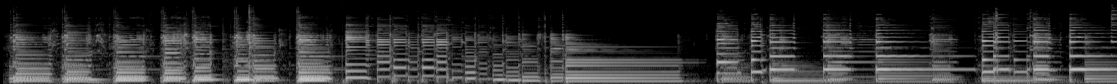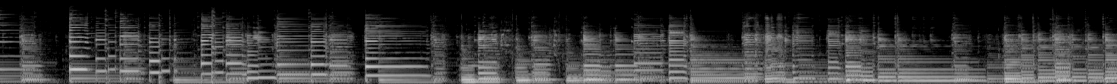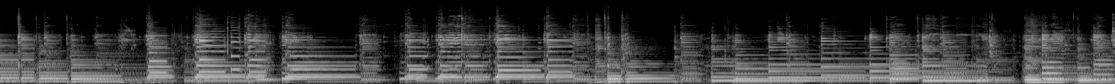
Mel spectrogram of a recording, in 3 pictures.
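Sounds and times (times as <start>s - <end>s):
Gibson L-12 guitar: 0.0s - 33.4s.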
